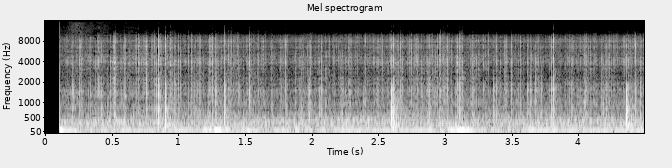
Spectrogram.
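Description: Stylus running in the lead-in groove of a spinning vinyl record: steady surface hiss and a low hum, with scattered clicks and pops, before the music starts.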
